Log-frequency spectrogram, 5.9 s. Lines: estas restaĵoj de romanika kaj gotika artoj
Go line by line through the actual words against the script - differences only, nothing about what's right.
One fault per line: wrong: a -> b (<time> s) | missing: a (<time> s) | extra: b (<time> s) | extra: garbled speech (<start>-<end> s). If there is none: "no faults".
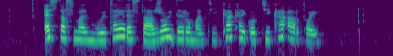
extra: malmultaj (1.2 s)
